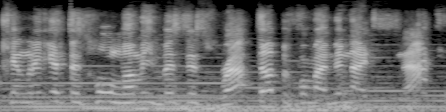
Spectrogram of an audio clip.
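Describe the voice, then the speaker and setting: A man's voice: sits high, steady tone, fast talker, natural voice. An actor playing an unconfident, goofy pubescent cartoon boy with a crackling voice in an audio drama. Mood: goofy, nervous. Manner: unconfident, hesitant. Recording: music bed behind the voice.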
